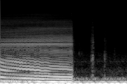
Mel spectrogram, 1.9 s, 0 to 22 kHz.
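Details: 2019 Ford Mustang GT (S550) with the engine idling: creaky, groaning squeak dropping slowly in pitch for about a second, occurring randomly, unchanged by moving the seat; leather seat rubbing the center console, WD-40 to be tried.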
